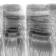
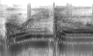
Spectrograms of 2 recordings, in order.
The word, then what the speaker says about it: Gecko: It's This one, pronounced Greco. no, it's Gecko.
